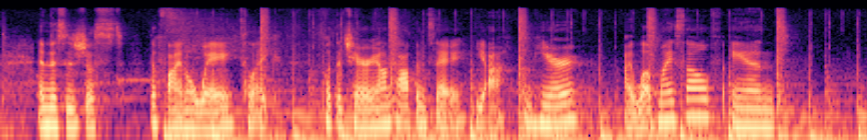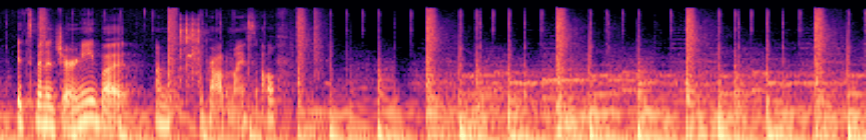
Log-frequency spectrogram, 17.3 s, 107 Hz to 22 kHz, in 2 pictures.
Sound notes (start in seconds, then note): 10.4 shutter clicks; 11.9 gentle music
